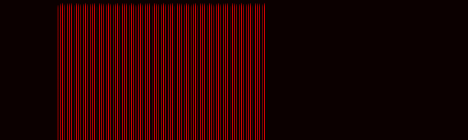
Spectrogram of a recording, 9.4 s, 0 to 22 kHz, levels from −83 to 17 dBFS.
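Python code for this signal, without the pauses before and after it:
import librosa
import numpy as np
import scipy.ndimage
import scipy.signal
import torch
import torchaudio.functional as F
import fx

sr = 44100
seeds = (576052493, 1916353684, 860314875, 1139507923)

y = fx.impulse_train(sr, length_s=4.14, per_s=21.8, accent_every=2, level_db=-11.0)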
